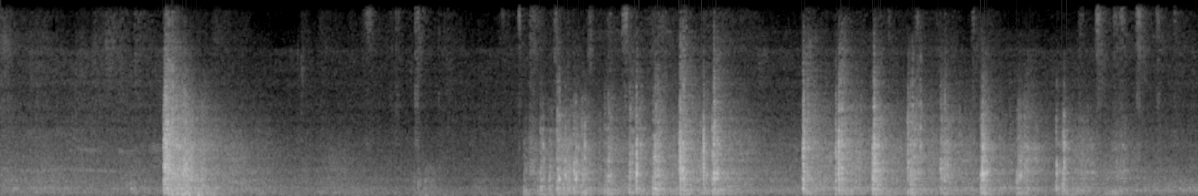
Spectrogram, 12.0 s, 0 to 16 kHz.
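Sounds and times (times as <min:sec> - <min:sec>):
fireworks bangs and crackles: 0:01.6 - 0:02.8, 0:05.1 - 0:11.6.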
